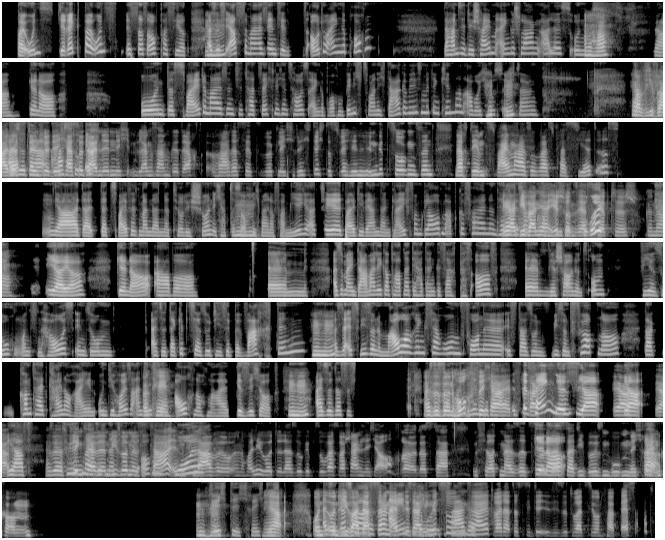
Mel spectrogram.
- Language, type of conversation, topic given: German, podcast, Wie hat dich ein Umzug persönlich verändert?
- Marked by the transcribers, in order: lip trill; other background noise; tapping; tsk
